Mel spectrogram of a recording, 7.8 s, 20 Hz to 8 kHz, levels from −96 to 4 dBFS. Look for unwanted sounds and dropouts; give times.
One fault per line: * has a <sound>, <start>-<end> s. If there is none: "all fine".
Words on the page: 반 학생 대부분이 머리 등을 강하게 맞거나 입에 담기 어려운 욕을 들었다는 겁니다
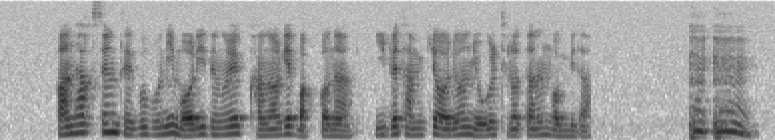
* has a throat clearing, 6.9-7.6 s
